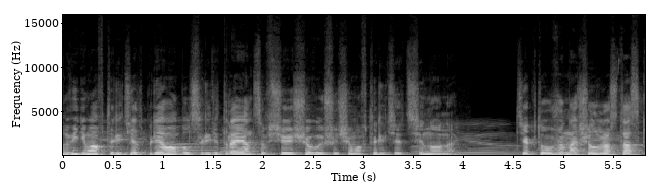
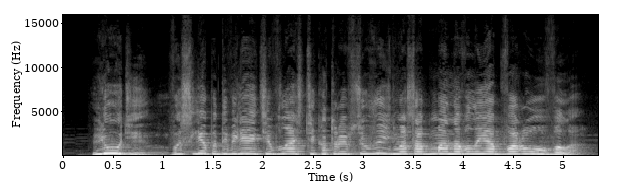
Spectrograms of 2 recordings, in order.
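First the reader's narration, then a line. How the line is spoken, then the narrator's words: Yelled. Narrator (Russian): завопил Синон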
